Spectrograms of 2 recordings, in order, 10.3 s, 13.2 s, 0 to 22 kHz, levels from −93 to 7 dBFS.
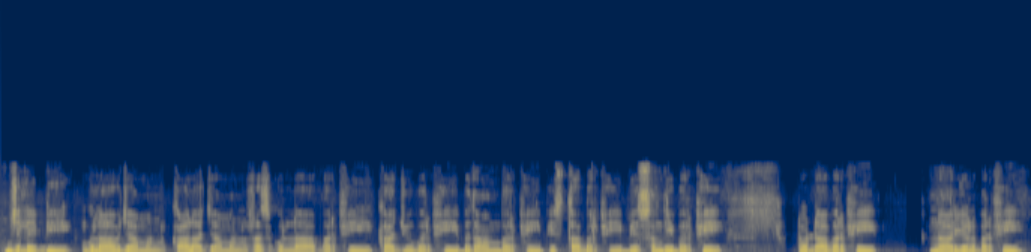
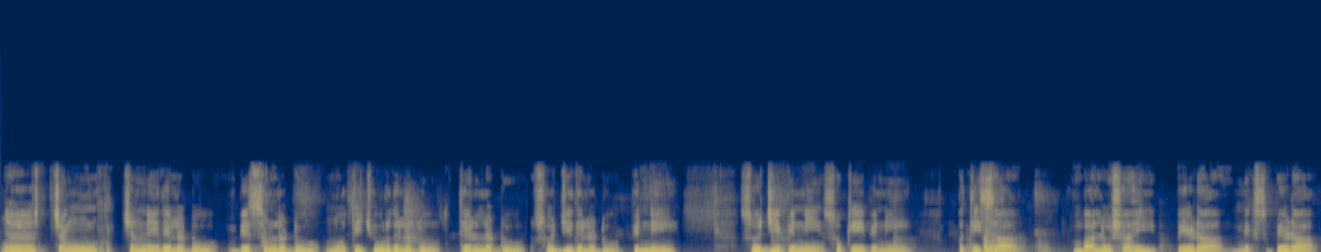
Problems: constant background noise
